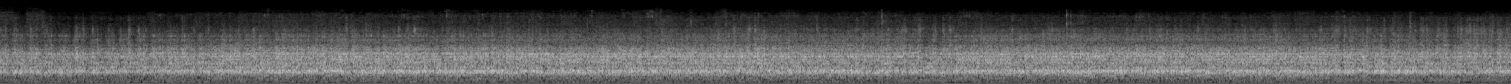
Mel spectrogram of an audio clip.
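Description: A metal lathe hums steadily as it spins.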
